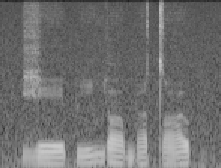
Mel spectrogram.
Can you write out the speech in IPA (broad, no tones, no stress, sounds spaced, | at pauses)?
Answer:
ɣ eː p i ʎ ɒː b i tˤ o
